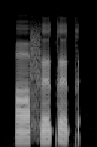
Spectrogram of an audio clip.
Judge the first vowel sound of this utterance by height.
low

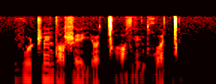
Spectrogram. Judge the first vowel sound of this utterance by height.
high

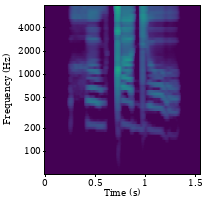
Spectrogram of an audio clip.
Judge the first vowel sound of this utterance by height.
mid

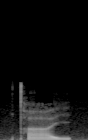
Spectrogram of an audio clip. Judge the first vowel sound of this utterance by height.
low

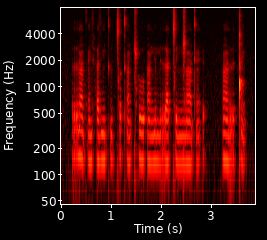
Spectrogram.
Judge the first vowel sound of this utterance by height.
low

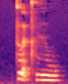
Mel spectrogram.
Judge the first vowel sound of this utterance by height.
high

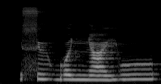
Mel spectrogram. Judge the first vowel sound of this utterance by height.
high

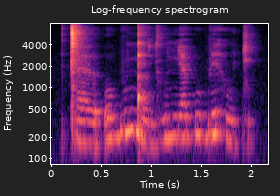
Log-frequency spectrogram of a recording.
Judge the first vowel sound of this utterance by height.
low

